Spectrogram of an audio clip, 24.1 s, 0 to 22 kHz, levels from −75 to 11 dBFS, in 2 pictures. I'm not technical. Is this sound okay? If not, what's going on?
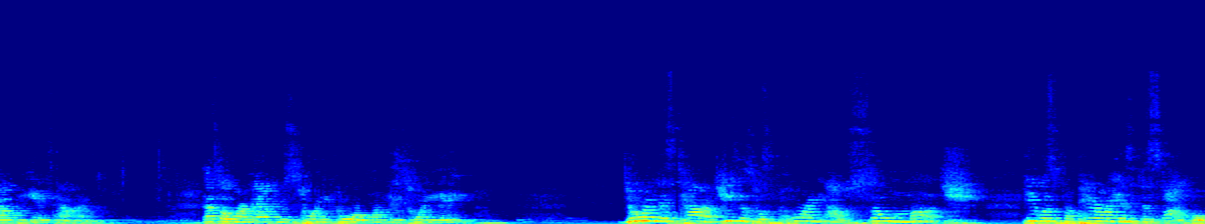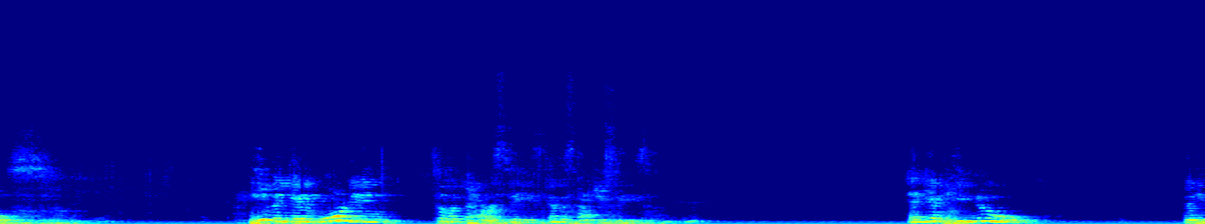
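Yes, this sound is okay. Nothing in it points to a technical problem that needs explaining.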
